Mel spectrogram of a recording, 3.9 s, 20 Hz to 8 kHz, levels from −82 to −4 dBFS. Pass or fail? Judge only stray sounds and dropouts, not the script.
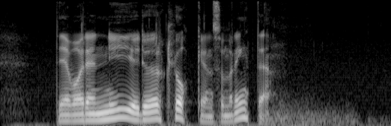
pass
